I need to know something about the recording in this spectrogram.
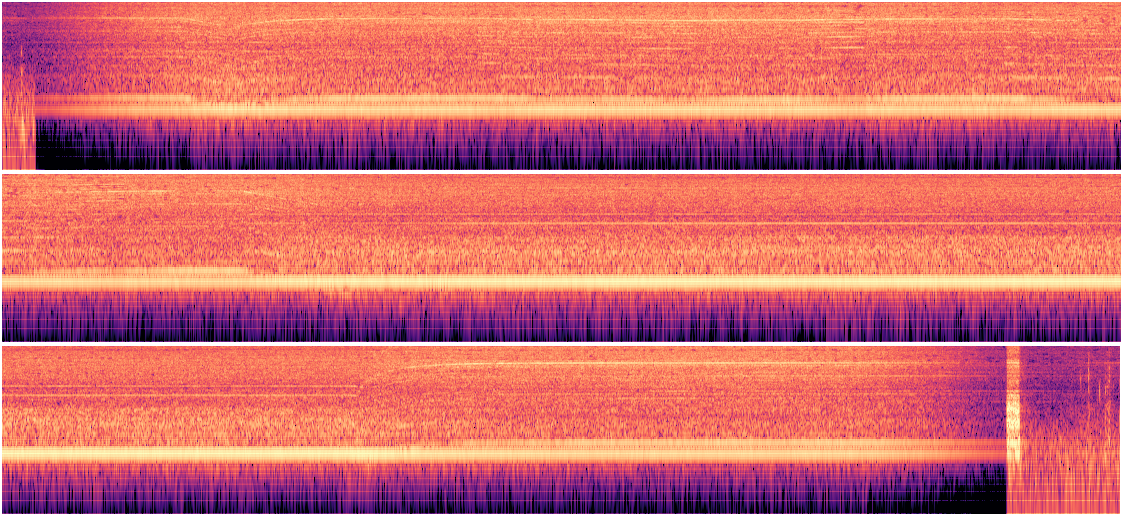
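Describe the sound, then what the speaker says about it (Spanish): A vacuum extracts sawdust from a router cut in wood while a drawer pull is shaped for a bedside table. A steady, quiet whining motor hum ramps up, holds, dips and ends with a brief click. "la aspiradora limpia todo el acerrín que genera el corte del fresado"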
